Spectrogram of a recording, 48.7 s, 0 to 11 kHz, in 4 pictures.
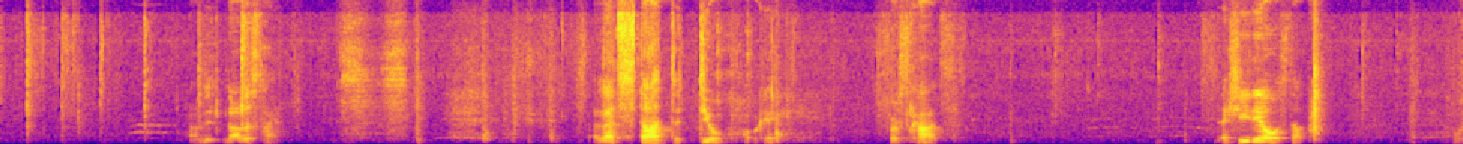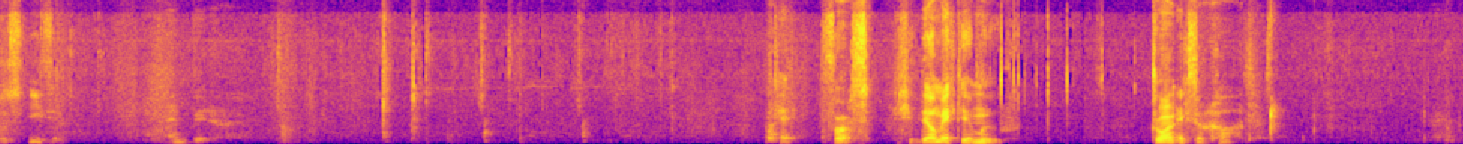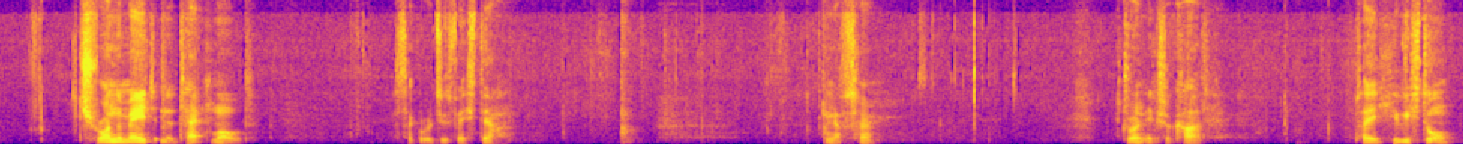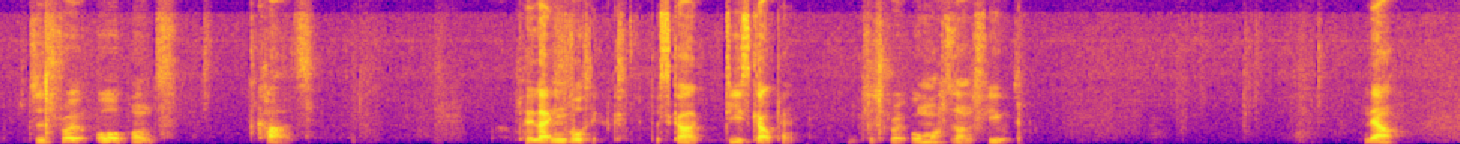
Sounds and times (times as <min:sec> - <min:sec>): Inside, small room: 0:00.0 - 0:48.7
Speech: 0:09.1 - 0:11.0, 0:21.8 - 0:22.7, 0:40.9 - 0:45.1, 0:47.9 - 0:48.3.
